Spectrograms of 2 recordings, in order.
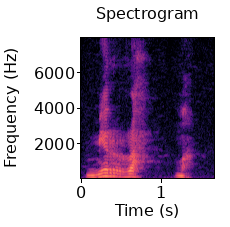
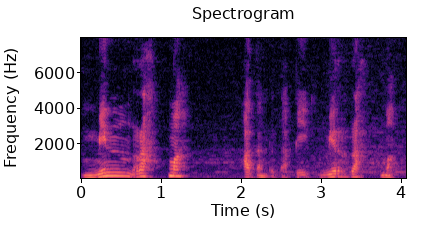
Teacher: Idgham Bilaghunnah adalah suara nun sukun atau nun mati dimasukkan ke dalam suara RAA dan tidak boleh didengungkan artinya Perhatikan cara membacanya mirrahmah bukan kita baca dengan min Rahmah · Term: idgham bila ghunah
